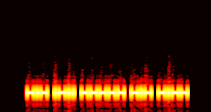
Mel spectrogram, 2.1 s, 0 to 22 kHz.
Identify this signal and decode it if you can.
Morse code, heard as a keyed tone, about 64 wpm, 700 Hz. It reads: KL0KY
